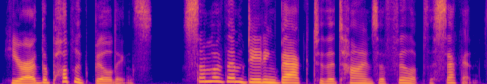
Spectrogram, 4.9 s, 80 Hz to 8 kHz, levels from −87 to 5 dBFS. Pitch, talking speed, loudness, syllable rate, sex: 245 Hz, 210 wpm, -20 LUFS, 5.6 syllables/s, female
